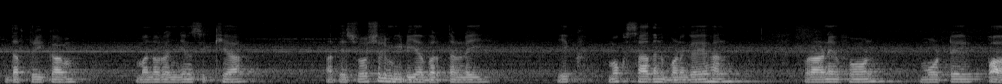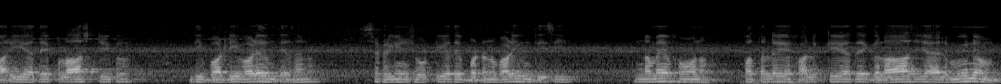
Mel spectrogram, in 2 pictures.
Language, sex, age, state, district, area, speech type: Punjabi, male, 45-60, Punjab, Jalandhar, urban, spontaneous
